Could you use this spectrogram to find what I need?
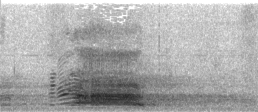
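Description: A man shouts loudly nearby outdoors.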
